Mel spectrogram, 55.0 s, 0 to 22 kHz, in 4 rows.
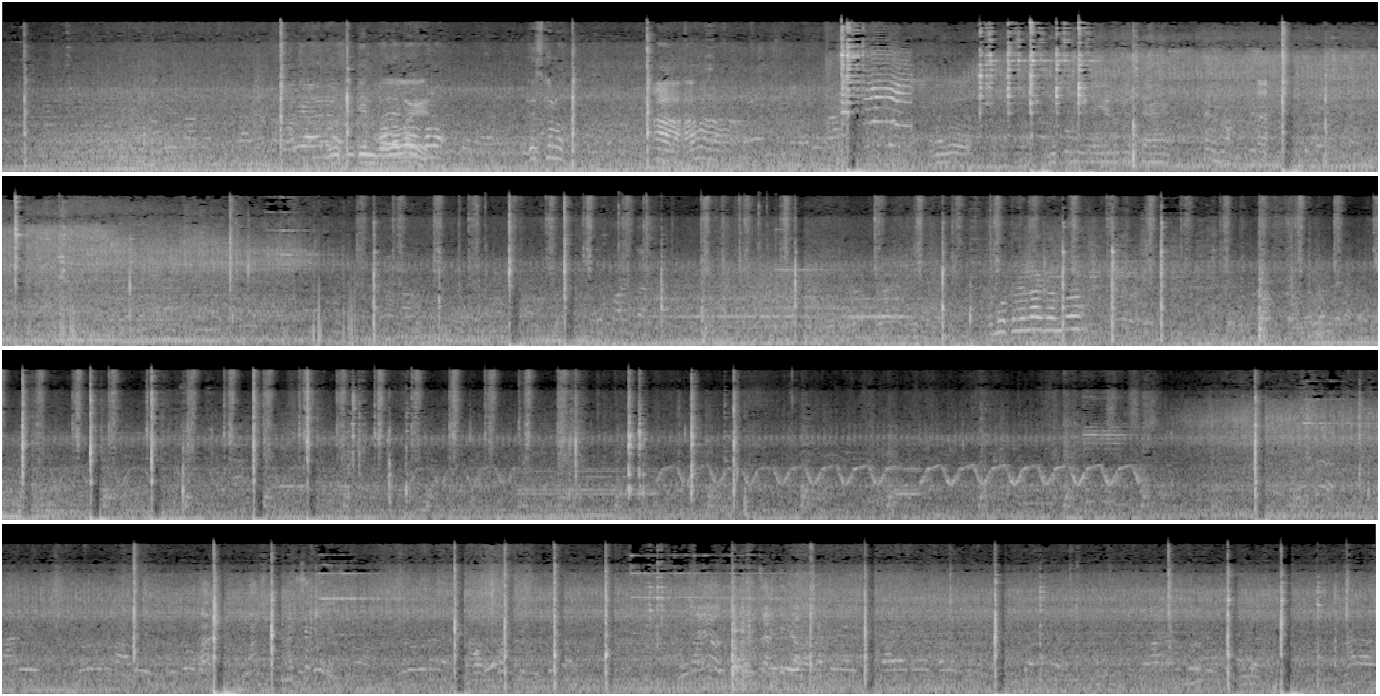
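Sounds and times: cleaver chopping on wood block: 5.6s - 6.6s, 17.3s - 21.8s, 22.9s - 33.2s, 40.0s - 40.2s, 43.4s - 44.2s, 45.8s - 47.5s, 48.6s - 50.1s, 51.2s - 51.4s, 53.5s - 54.7s
warbling siren: 31.8s - 39.0s.

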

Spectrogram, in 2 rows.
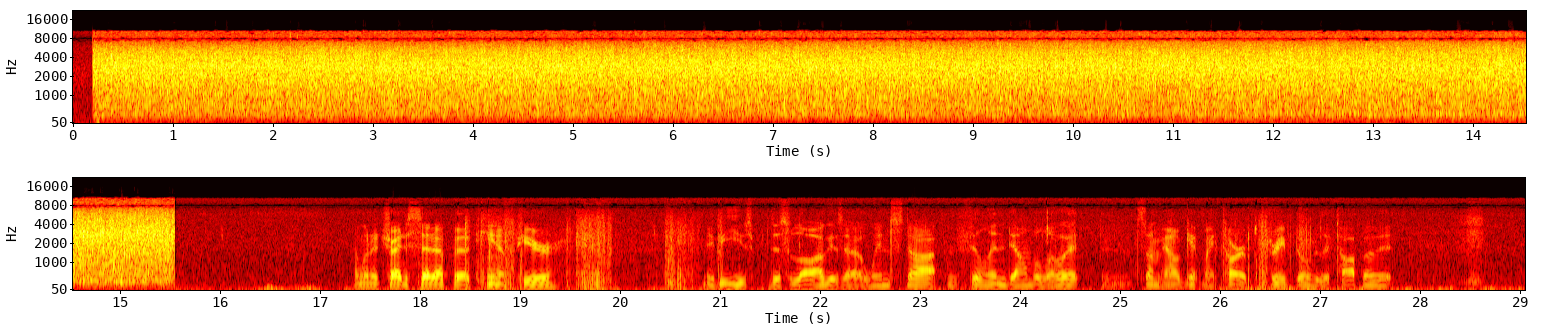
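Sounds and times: water rushing over rocks: 0.0s - 15.6s.

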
